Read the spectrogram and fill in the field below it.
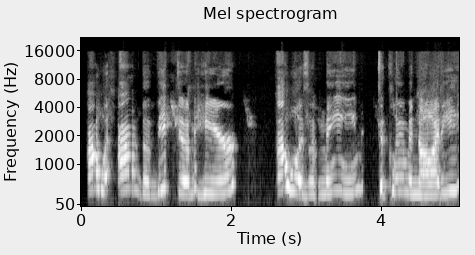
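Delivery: high, whiny mock victim voice, gasping in fake shock; mocking Brittany. Mocking Brittany's reply to him, in a whiny mock-victim voice. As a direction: ham up the wronged innocent. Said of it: "I can hear it now".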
